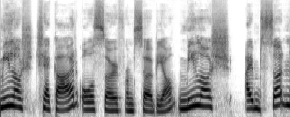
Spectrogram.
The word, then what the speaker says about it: Miloš: Miloš, I'm certain it's Miloš.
